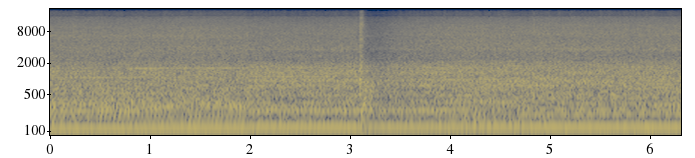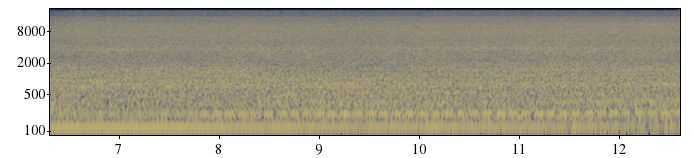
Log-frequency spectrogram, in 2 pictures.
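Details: Ford F100 engine briefly run without coolant, not yet hot, with a corroded battery cable found causing resistance and heating: steady low drone with an even idle, no stumble or misfire; normal running.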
